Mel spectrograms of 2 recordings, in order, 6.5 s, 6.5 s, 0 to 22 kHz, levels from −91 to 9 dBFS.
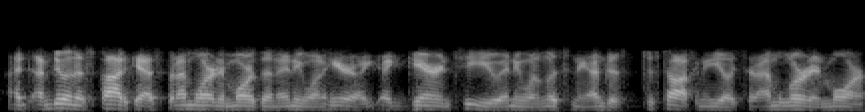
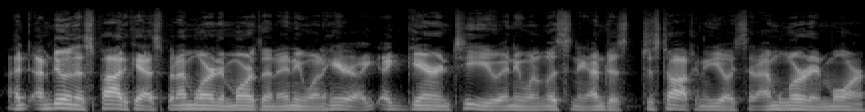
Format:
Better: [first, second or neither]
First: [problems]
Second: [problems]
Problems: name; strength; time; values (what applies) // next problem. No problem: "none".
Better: second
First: phone-call audio; poor line; nothing above 3 kHz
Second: none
